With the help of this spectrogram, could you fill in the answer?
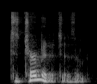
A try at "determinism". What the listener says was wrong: Yeah, you said determinism. Yes, you keep putting a T in there.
